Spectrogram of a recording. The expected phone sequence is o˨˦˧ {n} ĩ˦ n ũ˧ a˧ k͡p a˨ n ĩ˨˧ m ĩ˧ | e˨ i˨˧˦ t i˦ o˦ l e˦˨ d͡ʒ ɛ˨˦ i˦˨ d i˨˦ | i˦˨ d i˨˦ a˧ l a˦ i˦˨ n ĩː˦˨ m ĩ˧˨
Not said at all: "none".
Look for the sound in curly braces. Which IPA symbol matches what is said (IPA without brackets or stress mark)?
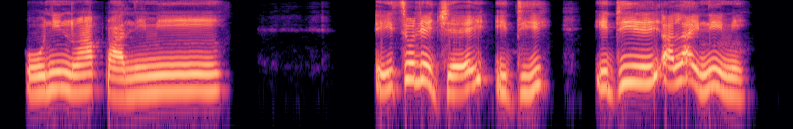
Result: n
